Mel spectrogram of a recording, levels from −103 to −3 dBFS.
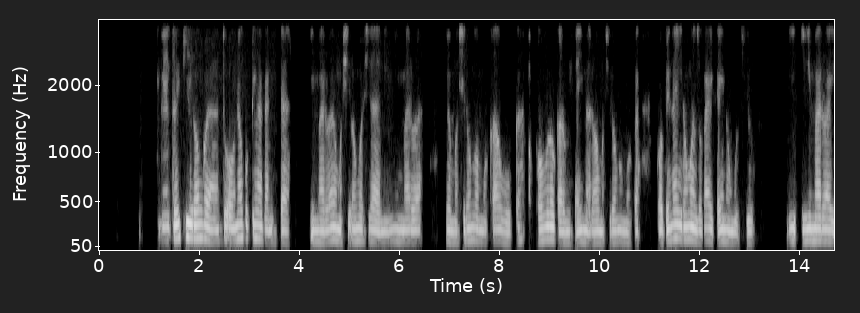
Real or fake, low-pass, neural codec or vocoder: fake; 3.6 kHz; codec, 16 kHz, 6 kbps, DAC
